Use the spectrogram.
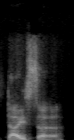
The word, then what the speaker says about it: Disa: sort of orchid software it listed as daisa for the pronunciation and i haven't gotten a clear answer we were kind of chatting about it when i first signed on trying to figure it out but i'll be using diesel throughout this talk and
